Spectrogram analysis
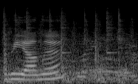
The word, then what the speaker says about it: Rianne: In Dutch, you say it like Rianne, but for a lot of people, it's really hard to pronounce.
